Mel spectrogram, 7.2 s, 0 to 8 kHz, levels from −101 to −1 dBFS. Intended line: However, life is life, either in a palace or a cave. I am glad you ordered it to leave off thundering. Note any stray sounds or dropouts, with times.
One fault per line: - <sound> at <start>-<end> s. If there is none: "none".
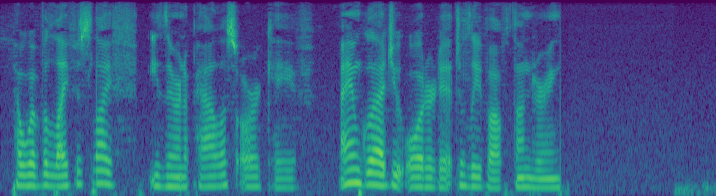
none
